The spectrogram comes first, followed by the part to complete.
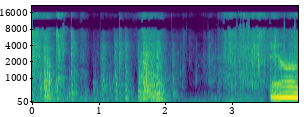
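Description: Plastic bubble wrap crinkling and rustling as a wrapped package is handled. It comes as a few short bursts in the first two seconds, then dies away.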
